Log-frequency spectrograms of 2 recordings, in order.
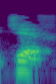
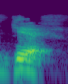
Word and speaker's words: GIF: I pronounce GIF like GIF because it's a G, not a J. If it was a J, it'd be GIF. But it's GIF because it's got a G.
